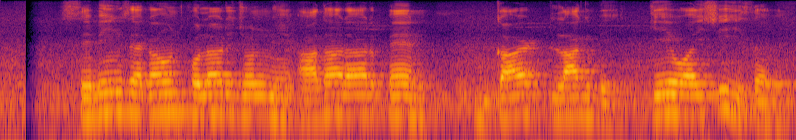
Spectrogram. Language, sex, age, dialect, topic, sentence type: Bengali, male, 18-24, Standard Colloquial, banking, statement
